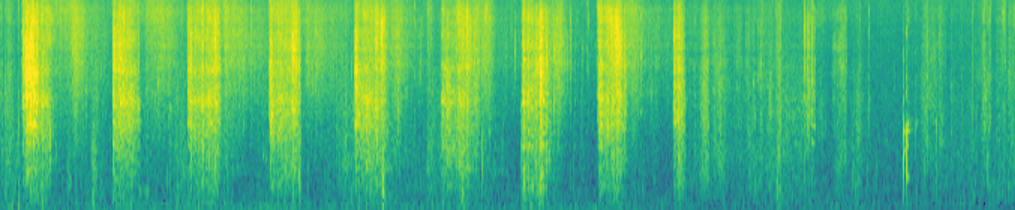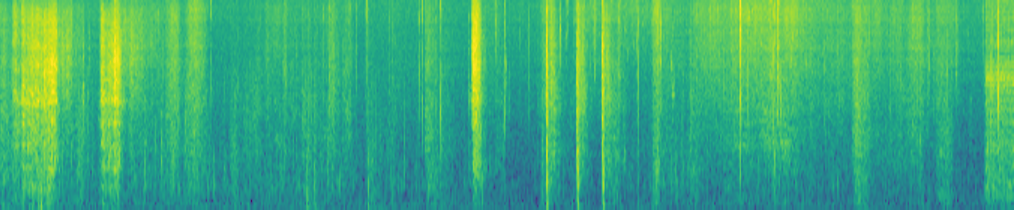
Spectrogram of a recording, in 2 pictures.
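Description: Snow shovel scooping and scraping in snow, a stroke about once a second, with crunching footsteps in the snow. A few sharp knocks or clicks come about three-quarters of the way through.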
